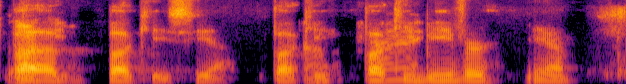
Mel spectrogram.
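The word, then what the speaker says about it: Buc-ee's: you know I've never I've never known how to pronounce that I always thought maybe bis but it's bu bies yeah bucky bucky Beaver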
